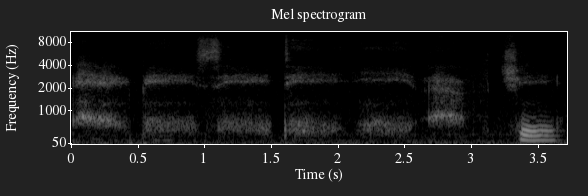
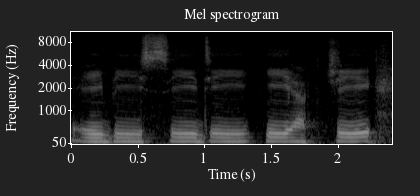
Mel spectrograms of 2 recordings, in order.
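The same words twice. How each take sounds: First: It is spoken in a whisper. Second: It is spoken in a normal voice.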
